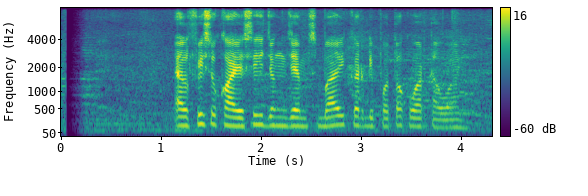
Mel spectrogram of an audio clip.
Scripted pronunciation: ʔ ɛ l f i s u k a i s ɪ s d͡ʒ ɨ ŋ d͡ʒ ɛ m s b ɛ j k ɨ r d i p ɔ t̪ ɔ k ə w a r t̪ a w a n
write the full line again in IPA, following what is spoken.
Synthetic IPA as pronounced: ʔ ɛ l f i s u k a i s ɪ h d͡ʒ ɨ ŋ d͡ʒ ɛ m s b a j k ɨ r d i p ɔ t̪ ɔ k ə w a r t̪ a w a n

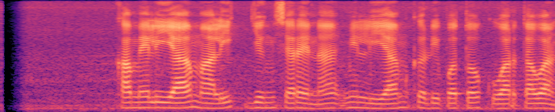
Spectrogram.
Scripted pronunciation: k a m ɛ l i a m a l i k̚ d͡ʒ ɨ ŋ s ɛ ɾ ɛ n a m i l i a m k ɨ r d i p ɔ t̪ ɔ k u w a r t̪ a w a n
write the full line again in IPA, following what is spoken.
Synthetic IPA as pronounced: k a m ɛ l i a m a l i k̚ d͡ʒ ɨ ŋ s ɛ ɾ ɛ n a m i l i a m k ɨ r d i p ɔ t̪ ɔ k u w a r t̪ a w a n

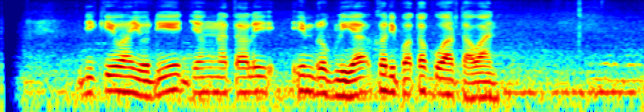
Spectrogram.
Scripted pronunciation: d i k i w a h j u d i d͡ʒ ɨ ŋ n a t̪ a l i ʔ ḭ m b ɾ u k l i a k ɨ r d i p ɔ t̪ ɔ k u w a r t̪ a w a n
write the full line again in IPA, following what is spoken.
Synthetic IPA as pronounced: d i k i w a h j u d i d͡ʒ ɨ ŋ n a t̪ a l i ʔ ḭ m b ɾ u ɡ l i a k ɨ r d i p ɔ t̪ ɔ k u w a r t̪ a w a n

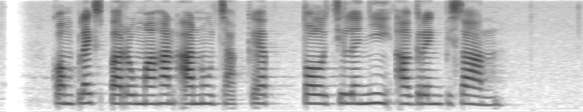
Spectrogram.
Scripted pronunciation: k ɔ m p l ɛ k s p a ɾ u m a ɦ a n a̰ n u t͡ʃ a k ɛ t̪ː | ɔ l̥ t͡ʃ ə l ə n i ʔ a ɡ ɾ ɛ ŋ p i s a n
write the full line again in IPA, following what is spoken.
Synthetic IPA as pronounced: k ɔ m p l ɛ k s p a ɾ u m a ɦ a n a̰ n u t͡ʃ a k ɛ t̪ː | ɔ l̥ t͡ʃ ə l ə ɲ i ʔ a ɡ ɾ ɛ ŋ p i s a n

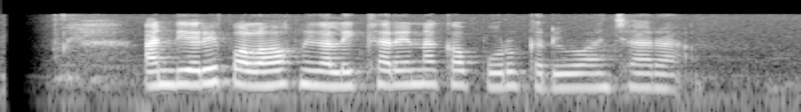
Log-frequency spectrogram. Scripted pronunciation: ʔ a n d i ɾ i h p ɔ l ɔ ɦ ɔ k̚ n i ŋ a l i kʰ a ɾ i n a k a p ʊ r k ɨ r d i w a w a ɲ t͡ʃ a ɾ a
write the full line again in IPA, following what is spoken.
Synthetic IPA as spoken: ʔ a n d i ɾ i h p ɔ l ɔ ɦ ɔ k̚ n i ŋ a l i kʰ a ɾ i n a k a p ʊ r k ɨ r d i w a w a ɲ t͡ʃ a ɾ a

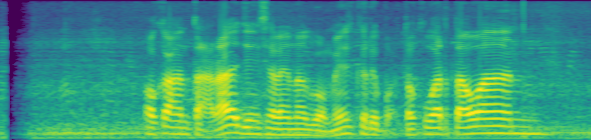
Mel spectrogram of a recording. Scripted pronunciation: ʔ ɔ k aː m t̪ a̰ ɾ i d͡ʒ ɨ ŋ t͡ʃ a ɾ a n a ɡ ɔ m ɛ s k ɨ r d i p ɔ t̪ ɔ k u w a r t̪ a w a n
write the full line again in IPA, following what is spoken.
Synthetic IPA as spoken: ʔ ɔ k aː n t̪ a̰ ɾ a d͡ʒ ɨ ŋ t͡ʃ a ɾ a n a ɡ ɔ m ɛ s k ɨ r d i p ɔ t̪ ɔ k u w a r t̪ a w a n

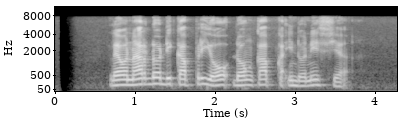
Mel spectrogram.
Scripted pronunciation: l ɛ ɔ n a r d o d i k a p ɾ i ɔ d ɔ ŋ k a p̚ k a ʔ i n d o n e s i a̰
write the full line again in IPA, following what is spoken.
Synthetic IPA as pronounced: l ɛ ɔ n a r d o d i k a p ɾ i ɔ d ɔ ŋ k a p̚ k a ʔ i n d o n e s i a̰

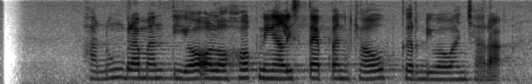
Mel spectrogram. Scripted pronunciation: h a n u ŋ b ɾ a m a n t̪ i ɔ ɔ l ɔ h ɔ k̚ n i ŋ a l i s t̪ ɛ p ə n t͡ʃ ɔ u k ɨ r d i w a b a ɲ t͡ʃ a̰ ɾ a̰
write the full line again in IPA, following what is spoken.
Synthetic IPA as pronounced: h a n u ŋ b ɾ a m a n t̪ i ɔ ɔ l ɔ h ɔ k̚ n i ŋ a l i s t̪ ɛ p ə n t͡ʃ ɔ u k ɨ r d i w a w a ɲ t͡ʃ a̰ ɾ a̰

